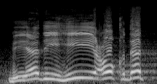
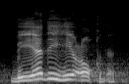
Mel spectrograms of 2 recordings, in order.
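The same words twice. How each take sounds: First: بيده with a long drawn-out هي, slow; prolonged vowel. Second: بيده with the هي kept short; shortened vowel. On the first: Teacher demonstrating بيده with full lengthening. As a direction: stretch the vowel after بيده's هاء. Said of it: "ادي الاشباع". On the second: Teacher showing بيده with the short vowel. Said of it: "قال لك اقصر لصاحبنا ده". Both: Shown as a demonstration.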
